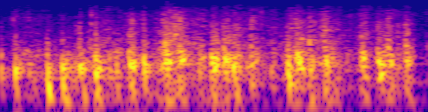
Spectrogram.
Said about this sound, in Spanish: Oiga, ¿no es su caballo ese que se arrancó? No puede ser, porque lo tengo persogado. No será el tuyo.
